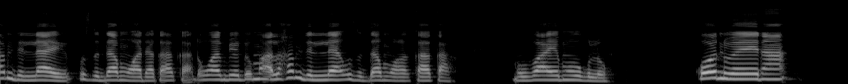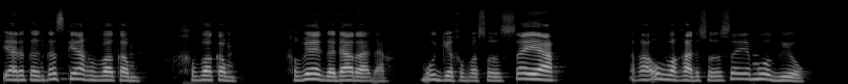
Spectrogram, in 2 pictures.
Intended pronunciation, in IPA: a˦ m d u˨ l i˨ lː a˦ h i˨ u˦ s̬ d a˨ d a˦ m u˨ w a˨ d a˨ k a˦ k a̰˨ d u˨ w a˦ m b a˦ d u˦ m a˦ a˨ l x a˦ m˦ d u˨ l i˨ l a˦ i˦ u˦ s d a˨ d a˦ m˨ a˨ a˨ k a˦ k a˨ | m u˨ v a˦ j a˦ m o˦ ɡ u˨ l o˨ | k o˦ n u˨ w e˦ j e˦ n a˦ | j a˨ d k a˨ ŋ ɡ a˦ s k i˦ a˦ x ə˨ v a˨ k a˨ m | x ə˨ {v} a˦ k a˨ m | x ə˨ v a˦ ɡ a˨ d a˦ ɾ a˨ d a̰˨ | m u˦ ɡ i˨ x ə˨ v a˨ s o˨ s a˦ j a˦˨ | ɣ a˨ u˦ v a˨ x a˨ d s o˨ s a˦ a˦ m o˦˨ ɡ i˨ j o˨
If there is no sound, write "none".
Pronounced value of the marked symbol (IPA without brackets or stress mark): v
